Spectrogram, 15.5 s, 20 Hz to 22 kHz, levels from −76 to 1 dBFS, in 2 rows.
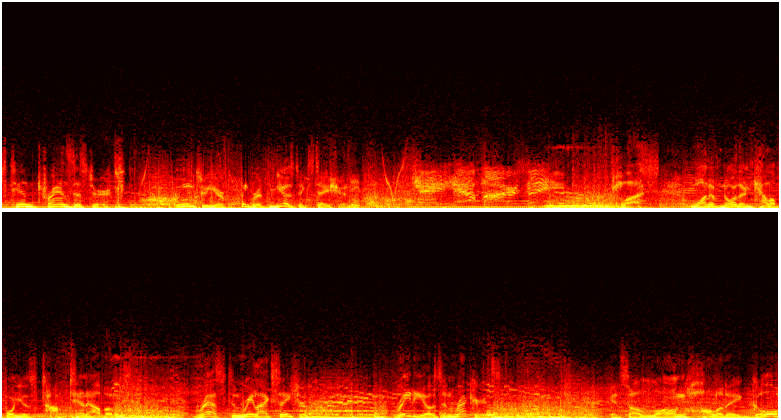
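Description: A skip ahead at 1.73 to 1.75 s drops roughly 0.7 s of audio already queued behind it, so playback jumps forward with no gap filling the join. Jitter buffer speed-up then trims the overfull buffer by cutting short pitch-period pieces: 1.83 to 3.21 s runs at 113% speed, losing about 0.2 s, and 6.21 to 7.97 s at 105%, losing about 0.1 s, so the sound hurries at unchanged pitch.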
